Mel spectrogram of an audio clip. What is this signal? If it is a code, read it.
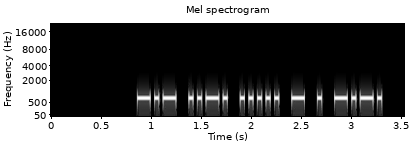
Morse code, heard as a keyed tone, about 28 wpm, 700 Hz. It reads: KF5TEC
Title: USA Call Signs - 6 Characters - 3x Character Spacing - 28wpm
